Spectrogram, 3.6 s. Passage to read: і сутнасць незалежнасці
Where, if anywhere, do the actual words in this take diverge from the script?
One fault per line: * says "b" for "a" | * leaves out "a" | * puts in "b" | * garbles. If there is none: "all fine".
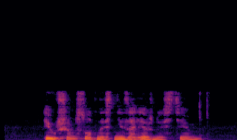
* puts in "ў чым"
